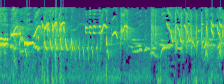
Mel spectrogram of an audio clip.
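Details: Brown-chested jungle flycatcher, 'nyuling' style song used to provoke rivals: bright whistled phrases and rapid chattering notes, quieter in the middle, then a sudden loud burst of high trills.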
